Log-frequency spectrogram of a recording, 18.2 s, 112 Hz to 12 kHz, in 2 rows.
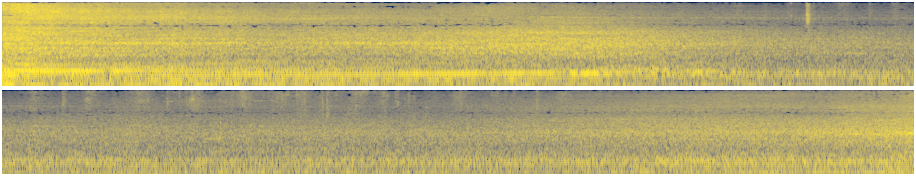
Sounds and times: Truck 0.0 - 18.2
traffic 0.0 - 18.2

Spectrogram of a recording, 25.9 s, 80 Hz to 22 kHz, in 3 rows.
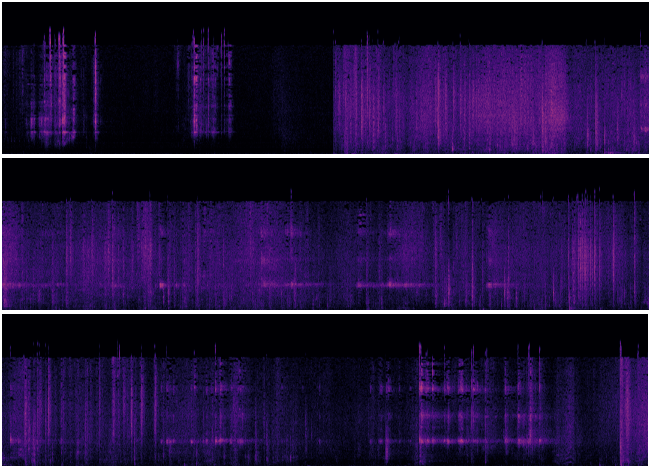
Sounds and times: clinking of belts and dogtags 0.0 - 1.4
clinking of belts and dogtags 2.4 - 3.1
rustling 3.7 - 23.1
clinking of belts and dogtags 6.8 - 25.0

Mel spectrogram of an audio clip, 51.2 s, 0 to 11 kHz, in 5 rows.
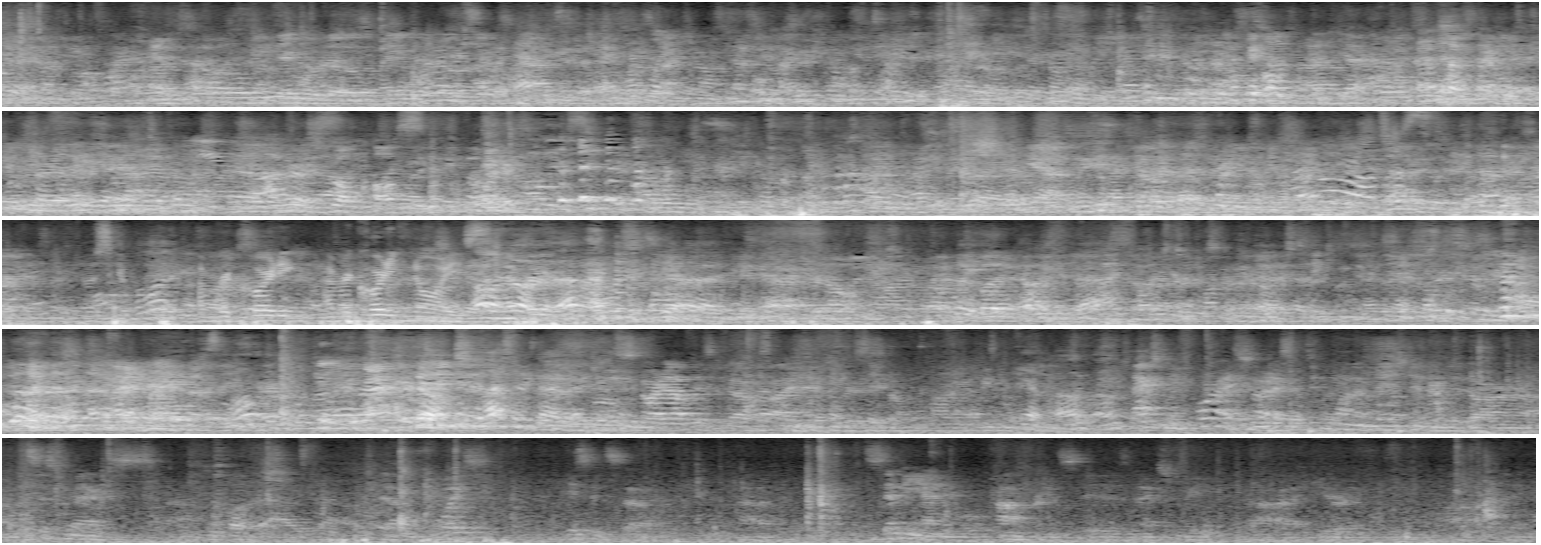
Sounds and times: people talking 0.0 - 46.2
people talking 46.8 - 51.2

